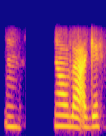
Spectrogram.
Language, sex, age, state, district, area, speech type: Manipuri, female, 30-45, Manipur, Imphal East, rural, conversation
